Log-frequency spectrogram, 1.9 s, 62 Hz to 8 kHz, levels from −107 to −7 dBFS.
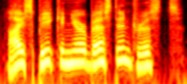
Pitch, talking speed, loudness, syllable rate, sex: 200 Hz, 190 wpm, -17 LUFS, 4.8 syllables/s, male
